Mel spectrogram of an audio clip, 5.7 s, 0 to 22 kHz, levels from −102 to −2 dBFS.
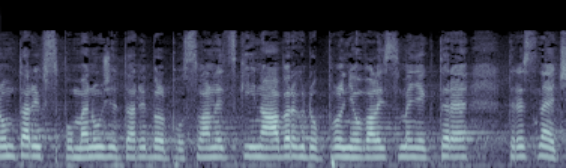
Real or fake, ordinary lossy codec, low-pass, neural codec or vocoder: real; MP3, 48 kbps; 14.4 kHz; none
